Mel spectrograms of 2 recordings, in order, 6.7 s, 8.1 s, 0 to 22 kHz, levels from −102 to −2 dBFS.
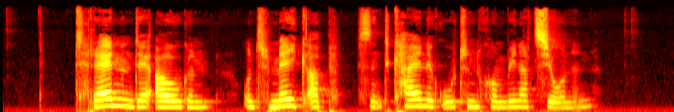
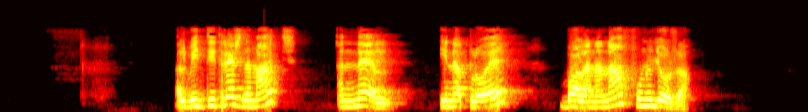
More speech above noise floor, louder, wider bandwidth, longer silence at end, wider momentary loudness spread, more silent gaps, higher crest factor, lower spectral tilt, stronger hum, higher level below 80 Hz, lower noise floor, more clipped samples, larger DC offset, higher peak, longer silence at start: second, 42 dB vs 75 dB; second, -20 LUFS vs -13 LUFS; first, 16.5 kHz vs 8 kHz; second, 0.85 s vs 1.2 s; first, 17 LU vs 12 LU; neither; first, 20 dB vs 14 dB; about the same, -3 dB/octave vs -4 dB/octave; neither; first, -50 dBFS vs -56 dBFS; second, -62 dBFS vs -86 dBFS; neither; neither; about the same, 0 dBFS vs 0 dBFS; second, 0.75 s vs 1.75 s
